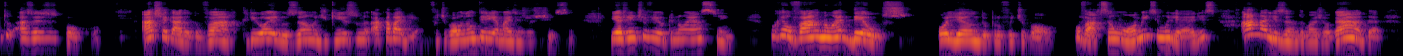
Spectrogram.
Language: Portuguese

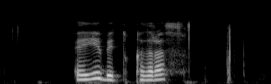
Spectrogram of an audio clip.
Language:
Bashkir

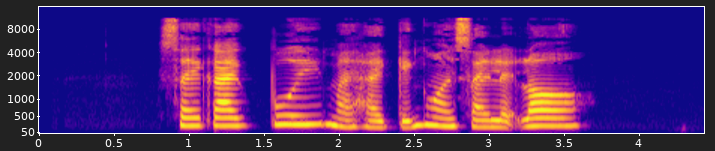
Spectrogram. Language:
Cantonese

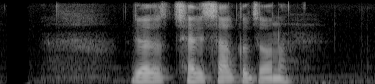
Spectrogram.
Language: Nepali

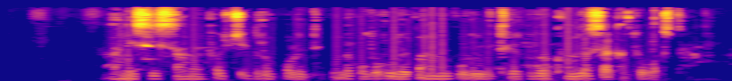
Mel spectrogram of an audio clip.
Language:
Georgian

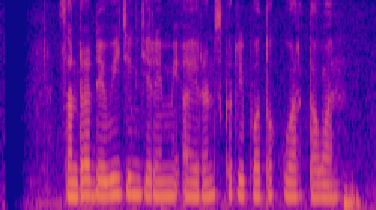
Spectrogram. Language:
Sundanese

